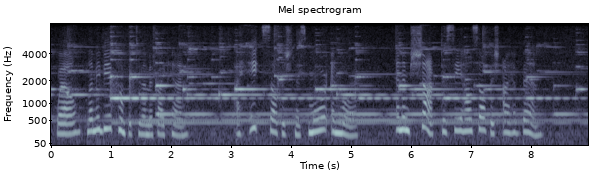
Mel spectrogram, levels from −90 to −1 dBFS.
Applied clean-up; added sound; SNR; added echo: none; Wind chime; 0 dB; none.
